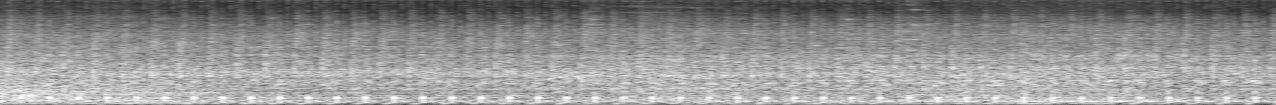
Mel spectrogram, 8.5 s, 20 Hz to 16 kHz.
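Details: RD 85 S-series single-cylinder diesel tractor engine after repair: steady, even thump at about two and a half beats a second, regular idle with no knocks.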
